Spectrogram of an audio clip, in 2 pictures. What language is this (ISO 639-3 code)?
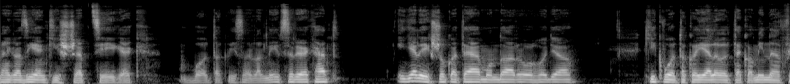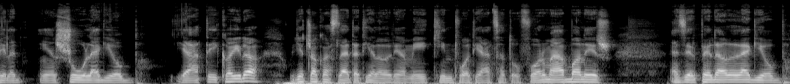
hun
